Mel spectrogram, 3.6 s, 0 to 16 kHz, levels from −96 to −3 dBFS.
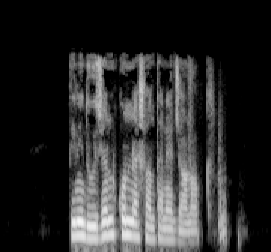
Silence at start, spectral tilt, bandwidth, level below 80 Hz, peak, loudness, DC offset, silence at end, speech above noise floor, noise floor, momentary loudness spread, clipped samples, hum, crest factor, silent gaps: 0.95 s; -5.5 dB/octave; 8 kHz; -54 dBFS; -2 dBFS; -17 LUFS; under 0.1%; 0.6 s; 70 dB; -87 dBFS; 19 LU; under 0.1%; none; 16 dB; none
